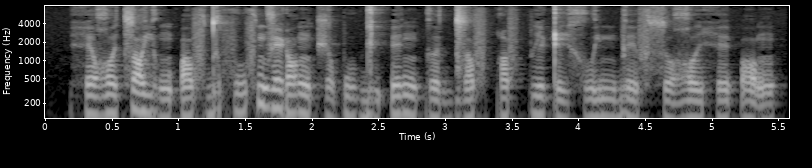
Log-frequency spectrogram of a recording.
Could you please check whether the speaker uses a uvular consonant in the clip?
yes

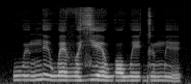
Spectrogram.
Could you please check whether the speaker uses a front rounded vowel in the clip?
yes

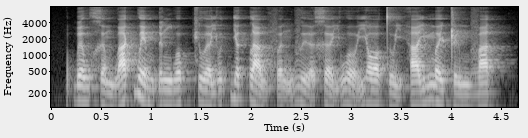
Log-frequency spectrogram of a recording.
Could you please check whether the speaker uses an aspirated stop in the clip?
no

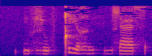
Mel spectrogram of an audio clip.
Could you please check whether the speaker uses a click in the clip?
yes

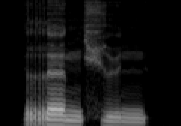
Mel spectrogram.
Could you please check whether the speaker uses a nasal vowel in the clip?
no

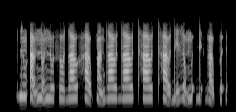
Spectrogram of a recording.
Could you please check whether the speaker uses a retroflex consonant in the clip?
no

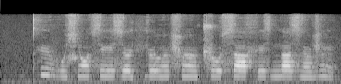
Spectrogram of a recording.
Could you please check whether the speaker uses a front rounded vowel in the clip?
yes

